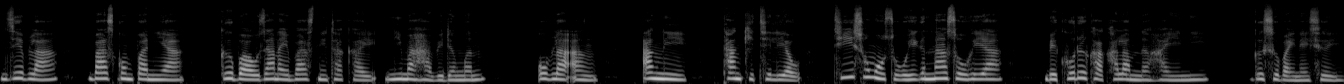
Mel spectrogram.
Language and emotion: Bodo, sad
